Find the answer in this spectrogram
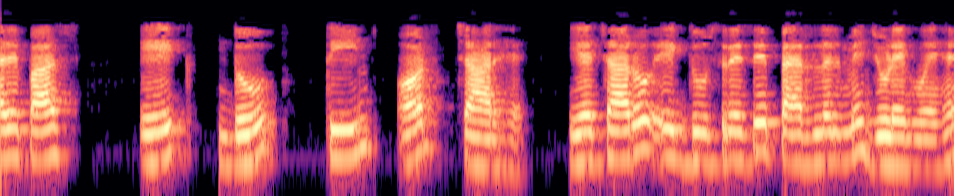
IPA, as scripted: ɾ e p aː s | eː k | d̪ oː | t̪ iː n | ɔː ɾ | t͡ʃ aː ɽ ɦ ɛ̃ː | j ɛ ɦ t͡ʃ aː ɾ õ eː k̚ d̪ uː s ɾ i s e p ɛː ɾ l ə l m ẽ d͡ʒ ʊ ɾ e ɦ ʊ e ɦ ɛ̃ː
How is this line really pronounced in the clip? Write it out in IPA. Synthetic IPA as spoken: ɾ e p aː s | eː k | d̪ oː | t̪ iː n | ɔː ɾ | t͡ʃ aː ɾ ɦ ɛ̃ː | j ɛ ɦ t͡ʃ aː ɾ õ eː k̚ d̪ uː s ɾ e s e p ɛː ɾ l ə l m ẽ d͡ʒ ʊ ɽ e ɦ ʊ e ɦ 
